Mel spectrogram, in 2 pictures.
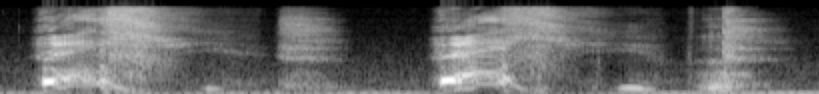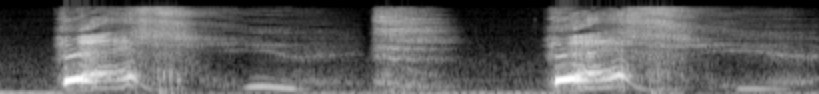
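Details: Rapid, intense hay fever sneezes after running out of medication, with itchiness and lightheadedness by the end: four loud sneezes in quick succession, each with a sharp intake before it.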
